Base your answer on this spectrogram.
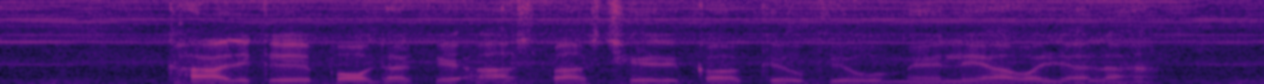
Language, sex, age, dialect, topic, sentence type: Bhojpuri, male, <18, Northern, agriculture, statement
